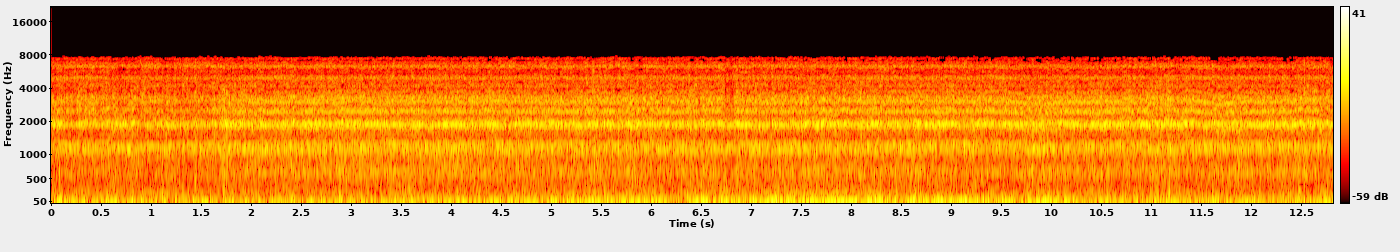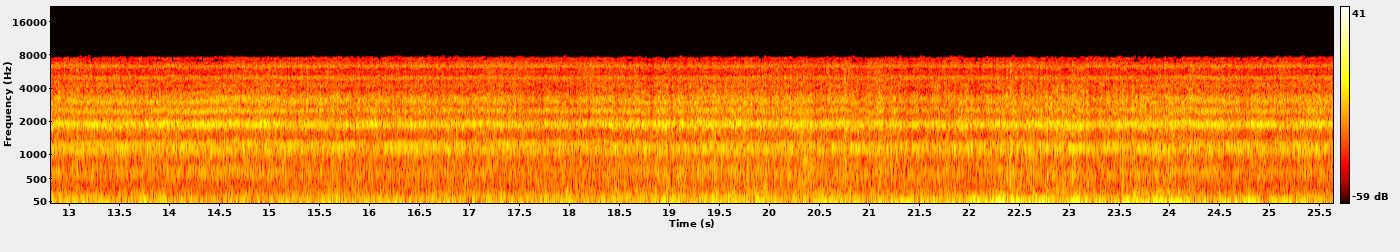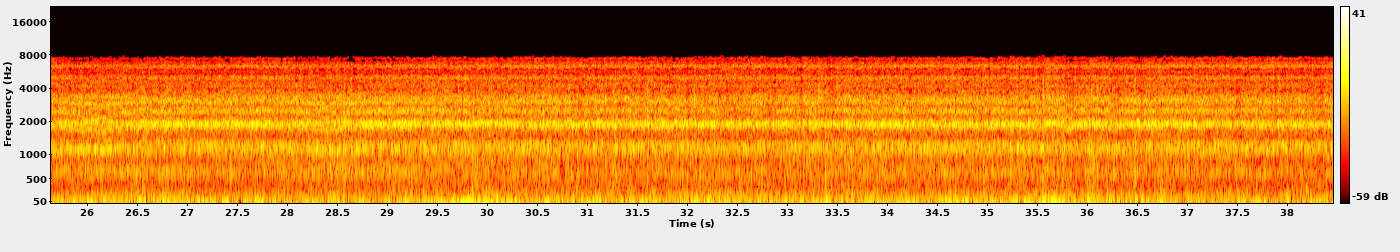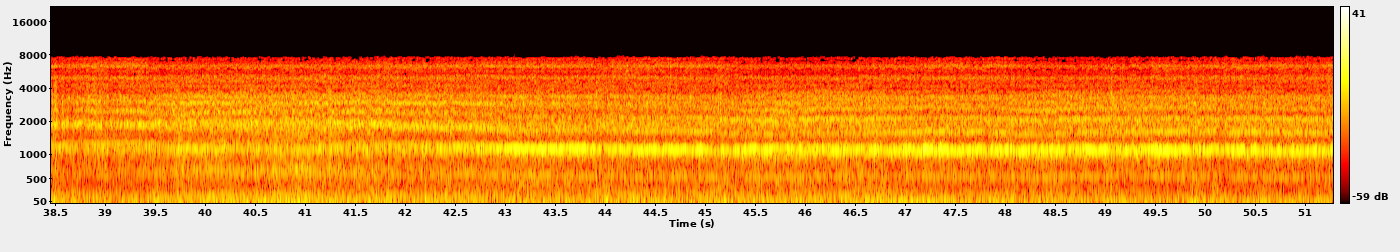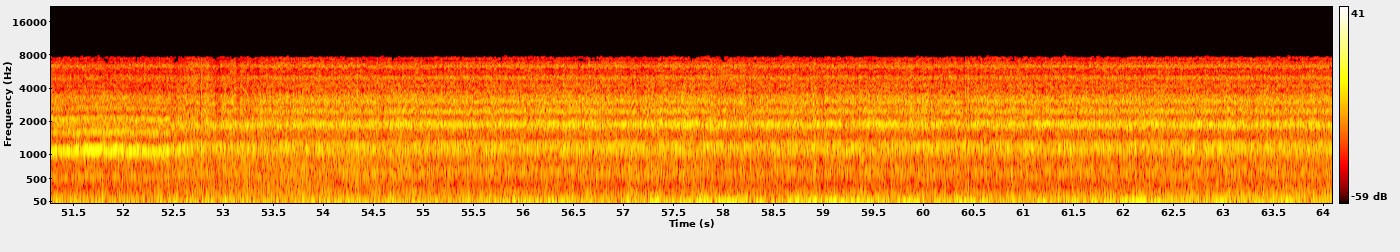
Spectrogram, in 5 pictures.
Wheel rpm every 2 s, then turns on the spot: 160, 160, 160, 160, 160, 160, 160, 160, 160, 160, 160, 160, 160, 160, 160, 160, 160, 160, 160, 160, 160, 150, 140, 140, 140, 140, 150, 160, 160, 160, 160, 160.
none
